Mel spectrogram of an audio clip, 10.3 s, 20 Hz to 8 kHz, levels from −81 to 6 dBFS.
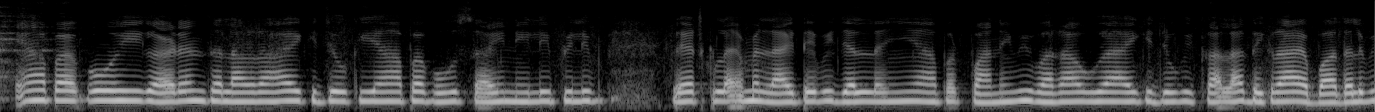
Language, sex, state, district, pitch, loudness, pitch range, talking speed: Hindi, female, Chhattisgarh, Rajnandgaon, 215 Hz, -21 LUFS, 210-220 Hz, 225 wpm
